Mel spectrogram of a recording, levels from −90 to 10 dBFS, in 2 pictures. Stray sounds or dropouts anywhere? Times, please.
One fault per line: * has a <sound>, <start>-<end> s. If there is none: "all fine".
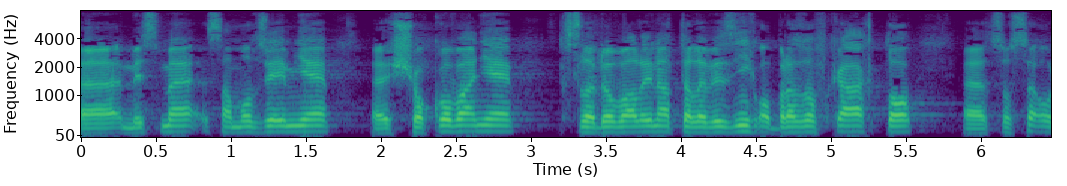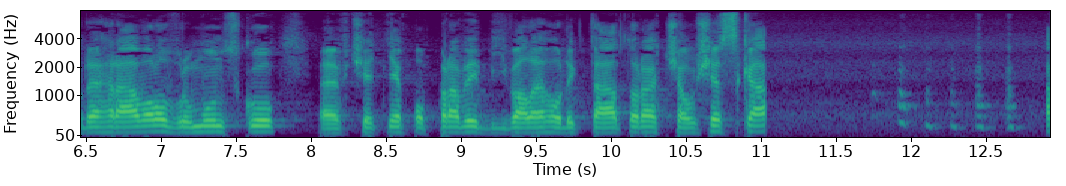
* has a laugh, 11.7-12.9 s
